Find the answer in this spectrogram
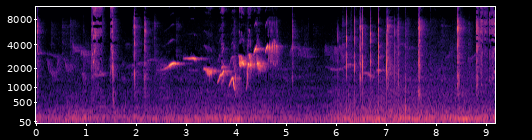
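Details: Competition white-rumped shama kept in a cage, singing in the hand: fluid rising and falling whistled phrases, followed by a long series of crisp clicks and short high notes over low hum.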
